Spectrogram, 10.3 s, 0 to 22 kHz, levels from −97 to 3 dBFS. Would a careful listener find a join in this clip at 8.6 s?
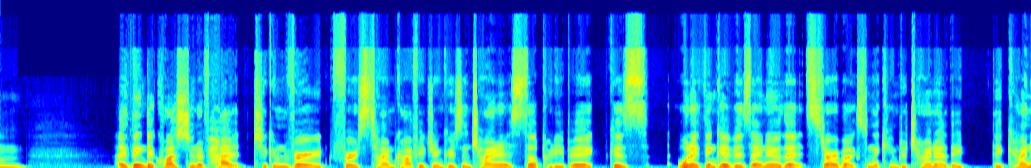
no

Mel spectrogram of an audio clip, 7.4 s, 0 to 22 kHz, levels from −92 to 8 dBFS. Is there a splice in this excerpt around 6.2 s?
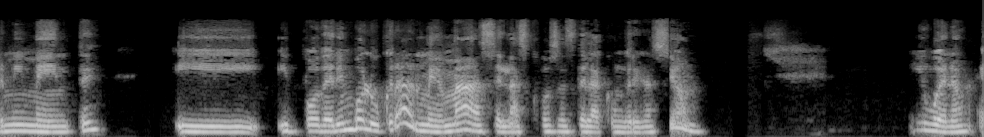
no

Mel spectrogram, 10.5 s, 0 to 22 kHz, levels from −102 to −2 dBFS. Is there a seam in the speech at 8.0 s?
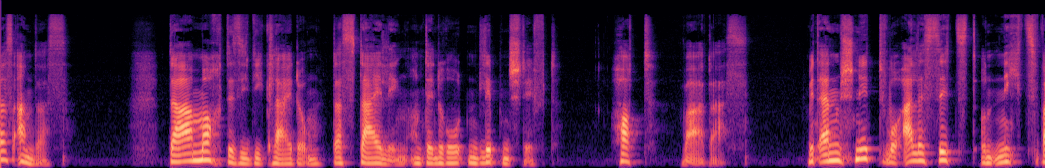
yes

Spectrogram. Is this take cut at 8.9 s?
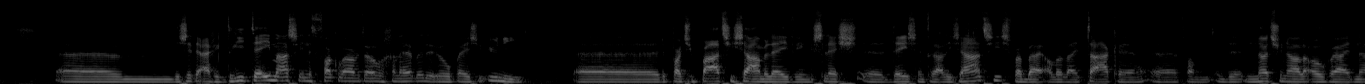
no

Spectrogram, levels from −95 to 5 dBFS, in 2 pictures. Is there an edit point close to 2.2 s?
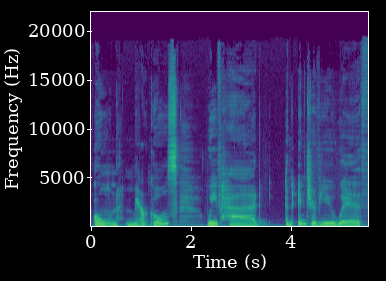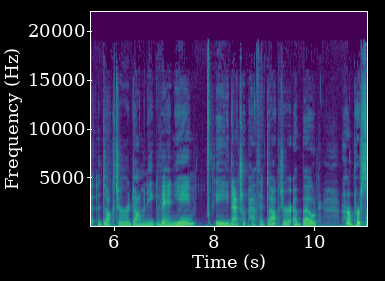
no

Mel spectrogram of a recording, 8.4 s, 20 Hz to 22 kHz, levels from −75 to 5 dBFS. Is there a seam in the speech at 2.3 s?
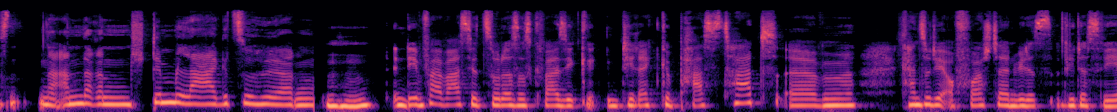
yes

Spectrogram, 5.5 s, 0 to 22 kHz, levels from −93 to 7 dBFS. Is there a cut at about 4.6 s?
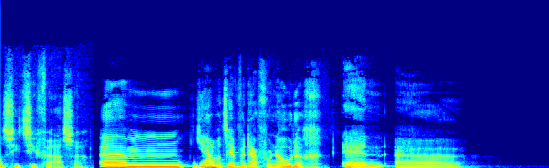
no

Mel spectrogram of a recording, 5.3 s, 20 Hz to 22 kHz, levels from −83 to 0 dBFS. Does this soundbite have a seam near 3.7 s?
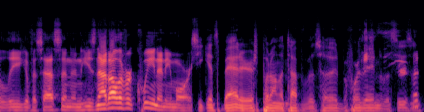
no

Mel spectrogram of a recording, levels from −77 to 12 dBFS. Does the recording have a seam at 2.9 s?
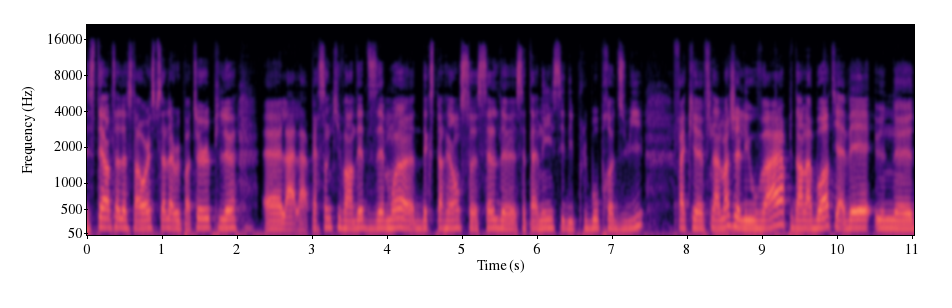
no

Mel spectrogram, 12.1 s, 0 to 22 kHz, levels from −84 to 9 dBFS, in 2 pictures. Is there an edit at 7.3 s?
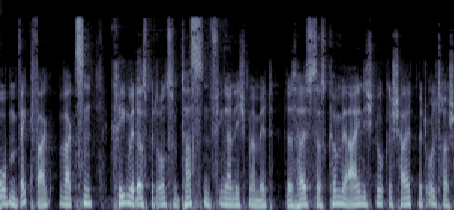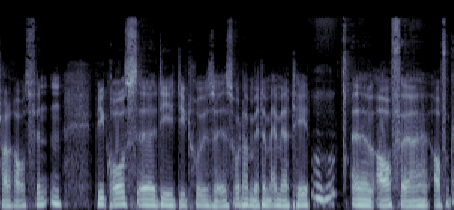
no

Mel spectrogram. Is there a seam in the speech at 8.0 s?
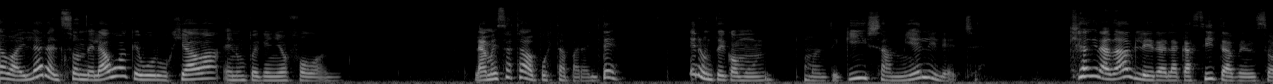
yes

